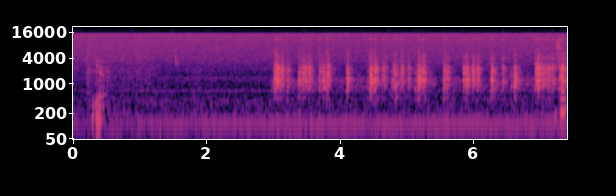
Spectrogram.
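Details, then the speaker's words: Ultrasound Doppler of a fetus measuring 10 weeks 4 days in a pregnancy at 10–11 weeks: rapid whooshing pulses about 150–158 per minute after a quiet start, a normal fast early fetal heartbeat. "yeah it's very fast i read that it's very fast when they're developing supposed to be like between 140 175 or something"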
